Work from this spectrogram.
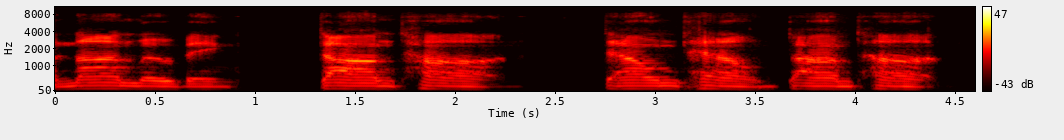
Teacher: And I've noticed it seems that in Pittsburgh sort of the opposite of with a southern accent the vowels don't like to move. So instead of this moving brown cow you have more of a non-moving don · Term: non-moving downtown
